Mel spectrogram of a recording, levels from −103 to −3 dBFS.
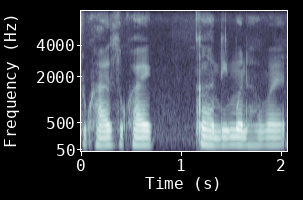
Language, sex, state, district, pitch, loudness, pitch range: Chhattisgarhi, male, Chhattisgarh, Sarguja, 115 Hz, -17 LUFS, 115-120 Hz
